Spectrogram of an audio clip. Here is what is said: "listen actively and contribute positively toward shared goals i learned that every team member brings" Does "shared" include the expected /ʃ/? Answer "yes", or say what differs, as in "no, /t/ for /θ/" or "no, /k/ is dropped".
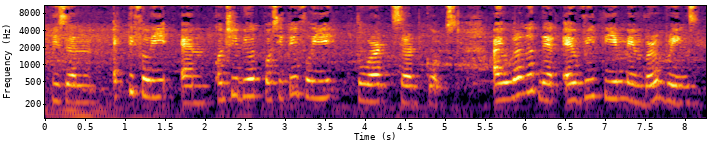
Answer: no, /s/ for /ʃ/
